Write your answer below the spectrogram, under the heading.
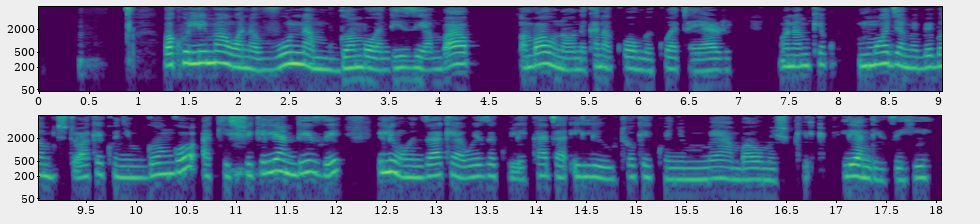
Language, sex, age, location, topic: Swahili, female, 18-24, Nakuru, agriculture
